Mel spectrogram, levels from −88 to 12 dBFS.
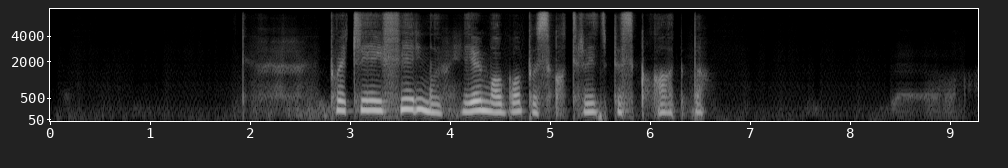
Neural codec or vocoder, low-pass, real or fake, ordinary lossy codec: codec, 16 kHz, 0.5 kbps, FreqCodec, larger model; 7.2 kHz; fake; none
